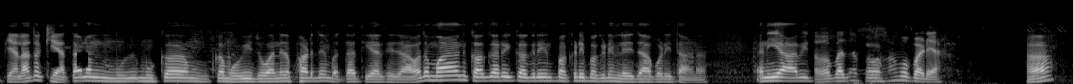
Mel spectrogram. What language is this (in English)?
Gujarati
